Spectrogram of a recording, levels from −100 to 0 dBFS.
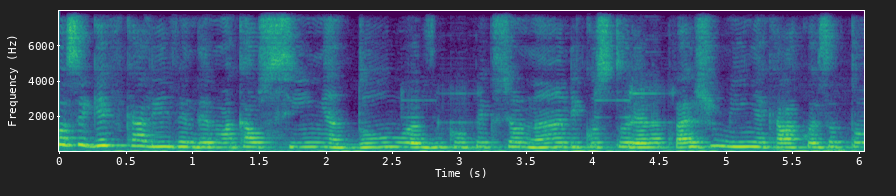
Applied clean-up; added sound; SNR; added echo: neural separator model SepFormer DNS4.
